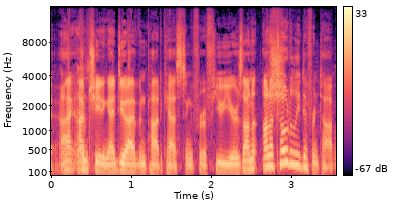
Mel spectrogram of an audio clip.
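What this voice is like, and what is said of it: Smooth radio-style voice. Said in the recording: “You have a real radio voice. You have a good podcast voice.”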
